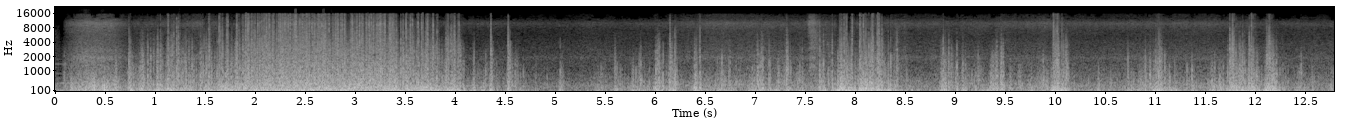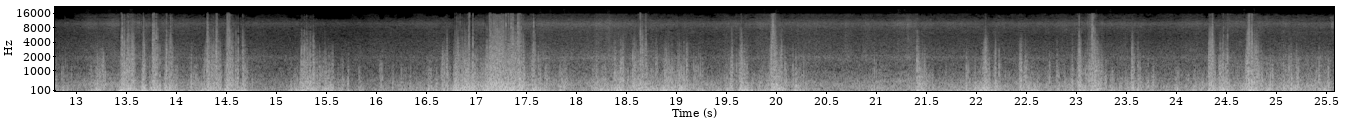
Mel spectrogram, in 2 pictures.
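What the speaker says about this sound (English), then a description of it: "winds were traveling at 89 miles per hour" Strong wind buffets the microphone with a loud, steady roar while heavy waves crash and surge around a ship at sea in winds of 89 miles per hour, the gusts rising and falling throughout with no talking.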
